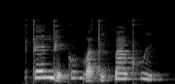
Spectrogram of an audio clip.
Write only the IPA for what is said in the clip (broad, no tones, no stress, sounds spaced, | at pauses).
t ɛ n d ḛ k ʊ ɡʷ a̰ t ḭ k͡p a kʷʰ i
